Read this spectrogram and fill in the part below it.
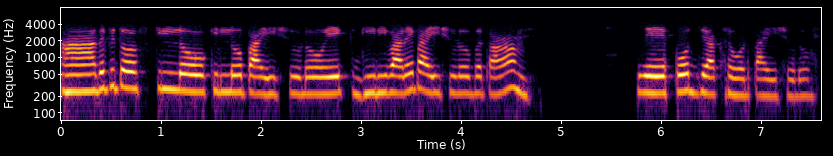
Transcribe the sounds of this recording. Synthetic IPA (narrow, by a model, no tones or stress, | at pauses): ɦãːt̪epʰit̪oskɪlːoːkɪlːoːpaːiːʃʊɽoːeːkɡiːɾiːʋaːɾeːpaːiʃʊɽoːbət̪aːm | t̪eːpoːt̪̚d͡ʒaːkʰəɾoːɽpaːiʃʊɽoː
